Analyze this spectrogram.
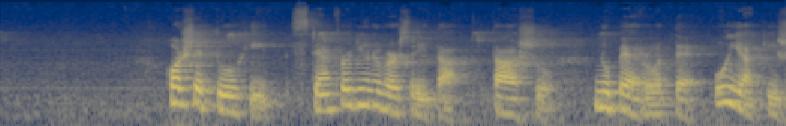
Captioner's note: speaking foreign language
